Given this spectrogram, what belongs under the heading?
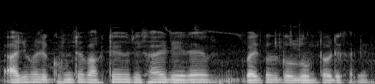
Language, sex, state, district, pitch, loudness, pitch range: Hindi, male, Madhya Pradesh, Umaria, 105 Hz, -18 LUFS, 100-110 Hz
